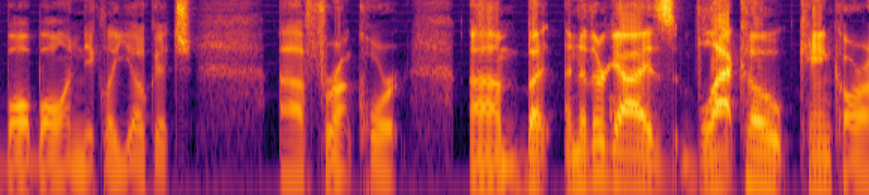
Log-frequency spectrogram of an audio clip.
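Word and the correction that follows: Čančar: I think that I pronounced that right. – It's Chanchar. Okay. It's very weird of a name. It's not everyone on the face of the earth has gotten that name wrong.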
